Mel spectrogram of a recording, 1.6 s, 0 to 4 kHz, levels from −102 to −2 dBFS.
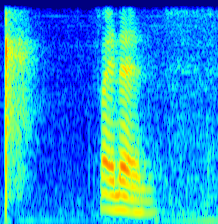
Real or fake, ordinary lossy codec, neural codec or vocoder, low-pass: real; none; none; 3.6 kHz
